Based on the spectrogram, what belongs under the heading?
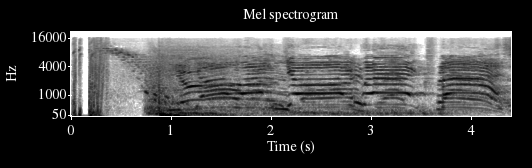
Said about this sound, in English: That always brings me joy. That's my nieces and nephews shouting out to us with their own little sting.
